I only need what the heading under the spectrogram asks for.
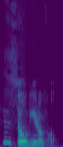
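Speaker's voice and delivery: high, emotional awe; close to tears. Real, not acted. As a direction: say it overcome by the beauty. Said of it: "I'm gonna cry".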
